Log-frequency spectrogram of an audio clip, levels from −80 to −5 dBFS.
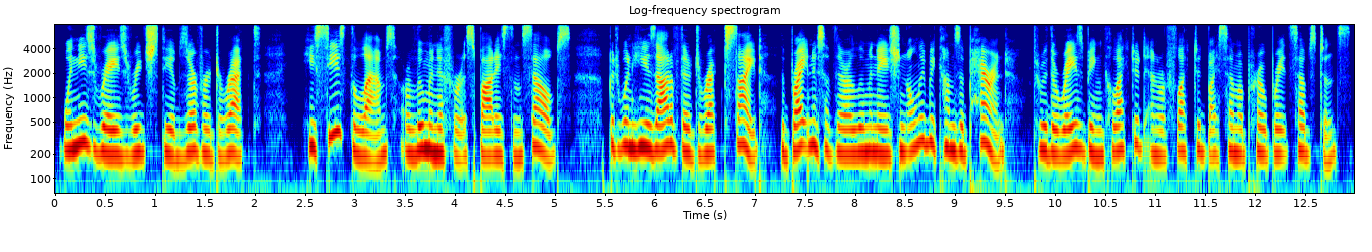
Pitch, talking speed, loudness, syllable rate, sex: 215 Hz, 200 wpm, -18 LUFS, 6.2 syllables/s, female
